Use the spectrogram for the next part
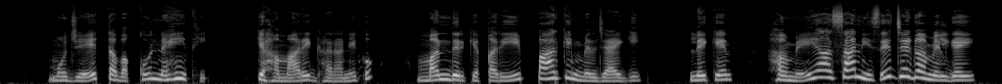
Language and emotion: Urdu, surprised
